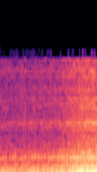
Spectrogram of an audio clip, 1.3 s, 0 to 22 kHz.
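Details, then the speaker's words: Idle of a Ford Falcon with a suspected 170 cubic inch inline six, on its first start in years after sitting in a field with a mouse nest in the exhaust. Steady, even, smooth idle with no knocks or misses: normal idle. "for only about an hour and a half or so she sounds really nice sit right there an idol"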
